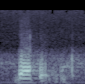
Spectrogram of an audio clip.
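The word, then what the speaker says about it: Beavan: And your name is Myra Bevan. I spell it B-E-A-V-A-N, but I pronounce it Bevan.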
